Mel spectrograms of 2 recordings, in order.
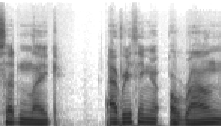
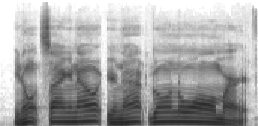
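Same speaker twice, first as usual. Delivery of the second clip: teasing, mocking put-on way of talking; 4 semitones higher than usual. Retelling what the man who takes them to Walmart says: imitating Brian's way of talking. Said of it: "That's how he talks".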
